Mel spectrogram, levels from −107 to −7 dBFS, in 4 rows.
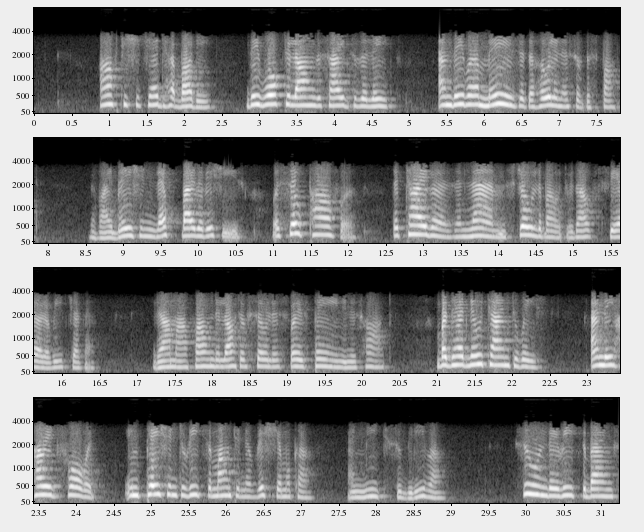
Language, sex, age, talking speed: English, female, 50-69, 155 wpm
